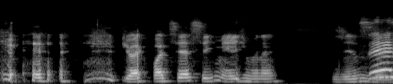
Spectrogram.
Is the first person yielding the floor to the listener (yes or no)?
yes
